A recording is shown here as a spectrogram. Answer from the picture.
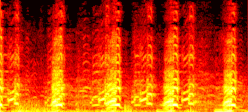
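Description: Canada goose honks: a steady run of short, loud honks, about two a second, each breaking quickly from a low note to a higher one.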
